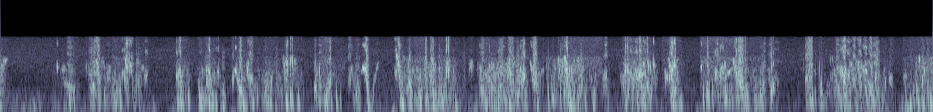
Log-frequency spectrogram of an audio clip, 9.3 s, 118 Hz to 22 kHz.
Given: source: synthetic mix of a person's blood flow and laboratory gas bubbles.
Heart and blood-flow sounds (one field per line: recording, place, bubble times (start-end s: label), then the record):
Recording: Doppler ultrasound of blood flow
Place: subclavian vein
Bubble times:
0.00-0.09 s: bubbles
0.55-0.78 s: bubbles
0.84-1.49 s: bubbles
1.76-2.22 s: bubbles
2.30-3.04 s: bubbles
3.12-3.45 s: bubbles
3.47-3.81 s: bubbles
3.93-4.61 s: bubbles
4.68-6.11 s: bubbles
6.16-6.59 s: bubbles
6.61-6.86 s: bubbles
6.97-7.80 s: bubbles
8.01-8.95 s: bubbles
9.03-9.33 s: bubbles
From the record:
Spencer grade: 4 (maximum detectable bubble signal sounding continuously throughout systole and diastole of every cardiac period, and overriding the amplitude of the normal cardiac signals)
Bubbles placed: anywhere in the cardiac cycle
